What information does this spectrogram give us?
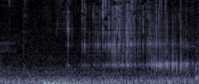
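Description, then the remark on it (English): Beer being opened and poured, a very pale gold beer with a foamy head of tiny bubbles: a soft click, then a steady fizzing gurgle whose pitch slowly rises as the glass fills, fairly quiet, with no talking. “All right, let me one moment while I, I pop up my top.”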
